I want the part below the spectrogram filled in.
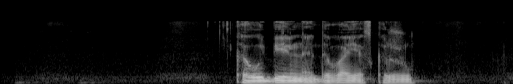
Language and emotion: Russian, neutral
